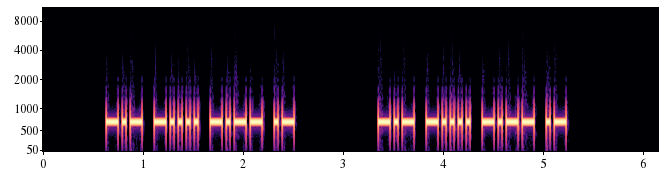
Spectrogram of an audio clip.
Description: Morse code, heard as a keyed tone, about 30 wpm, 700 Hz. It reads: K6YA K6YA
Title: USA Call Signs - 4 Characters - Repeated 2x - 30wpm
